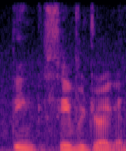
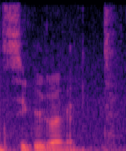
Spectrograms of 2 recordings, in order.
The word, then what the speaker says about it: Thing Saver Dragon: Seeker, think Saber Dragon. That's how you say it. I kept saying Secret Dragon.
